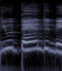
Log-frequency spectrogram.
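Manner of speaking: play-acted, very high, accusing shout. Retelling a film scene on a falling plane: imitating Charles yelling. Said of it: "as Charles is yelling at him".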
